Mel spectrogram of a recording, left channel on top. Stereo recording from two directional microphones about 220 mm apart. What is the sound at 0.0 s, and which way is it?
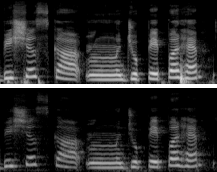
Speech, 45° left (ahead or behind).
